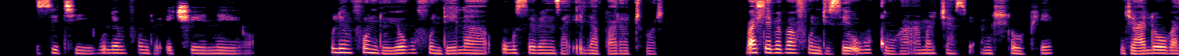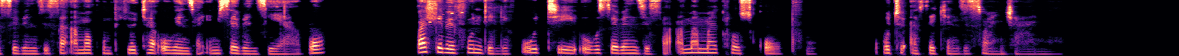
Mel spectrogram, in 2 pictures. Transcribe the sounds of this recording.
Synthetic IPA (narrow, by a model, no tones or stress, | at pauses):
isitʰiɣuleɱfundʱɔʔet͡ʃʼijɛnɛːjɔ̰ | ɣuleɱfundʱɔjoɣufundʱɛlauɣusɛβɛnd͡zʱa̰ʔɛ̰lab̥ʱɔɾatʰori | βaɬɛβɛβafundʱisɛuɣuɡ͡ǃʱɔɣaʔamad̥ʒ̥ʼʱasiʔam̩ɬɔpʰɛ | nd͡ʒʱalɔβa̰sɛβend͡zʱisaʔamakʰompʼʰjutʰaʔuɣwɛnd͡zʱaʔḭmisɛβend͡zʱijaːβɔ | βaɬɛβefundʱɛlɛfṵtʰiʔṵɣusɛβend͡zʱisa̰ʔa̰mamajkʰrɔskʰʼo̰pʰu | uɣutʰiʔasɛt͡ʃʼend͡zʱiswand͡ʒʱaːni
